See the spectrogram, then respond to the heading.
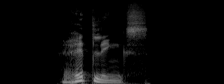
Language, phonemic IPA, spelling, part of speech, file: German, /ˈʁɪtlɪŋs/, rittlings, adverb, De-rittlings.ogg
- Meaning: riding or sitting on something, usually astride, thus with one’s legs hanging on either side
